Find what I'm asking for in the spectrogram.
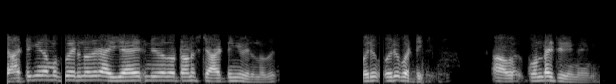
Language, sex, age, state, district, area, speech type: Malayalam, male, 45-60, Kerala, Kozhikode, urban, conversation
